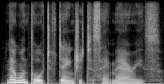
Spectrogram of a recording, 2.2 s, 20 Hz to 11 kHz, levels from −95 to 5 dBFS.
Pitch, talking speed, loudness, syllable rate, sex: 175 Hz, 220 wpm, -18 LUFS, 5.5 syllables/s, female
